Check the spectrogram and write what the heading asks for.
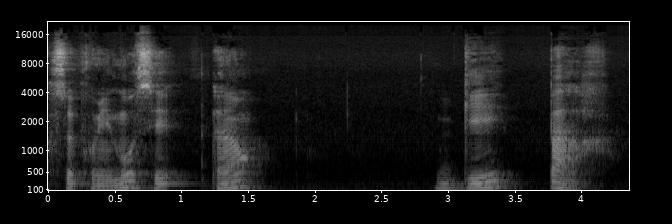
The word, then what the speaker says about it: guépard: Alors ce premier mot, c'est un guépard. Alors ici, le D est muet. Un guépard.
